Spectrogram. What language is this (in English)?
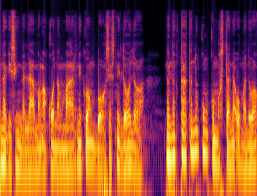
Filipino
